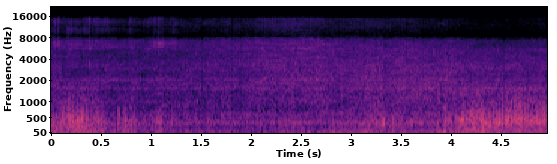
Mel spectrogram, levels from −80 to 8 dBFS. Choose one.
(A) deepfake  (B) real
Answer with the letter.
B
